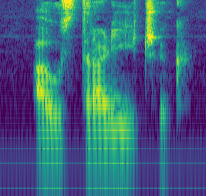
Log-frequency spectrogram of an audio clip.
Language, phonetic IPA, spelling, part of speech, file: Polish, [ˌawstraˈlʲijt͡ʃɨk], Australijczyk, noun, Pl-Australijczyk.ogg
